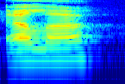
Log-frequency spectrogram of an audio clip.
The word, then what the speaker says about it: ella: So instead of saying Ella, Amarillo, and Lamar, it's actually pronounced ella, amarillo, llamar. Okay? Anytime you see two L's, it's pronounced like the y sound, like a Y.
